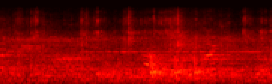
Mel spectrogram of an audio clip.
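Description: Casino table ambience: background voices talking, with a few light clicks of casino chips being handled at the table. A voice is louder for a moment a little past halfway.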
